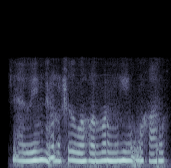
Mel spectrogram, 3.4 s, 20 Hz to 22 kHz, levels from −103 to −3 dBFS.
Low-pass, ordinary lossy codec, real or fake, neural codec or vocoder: 5.4 kHz; none; fake; codec, 44.1 kHz, 1.7 kbps, Pupu-Codec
